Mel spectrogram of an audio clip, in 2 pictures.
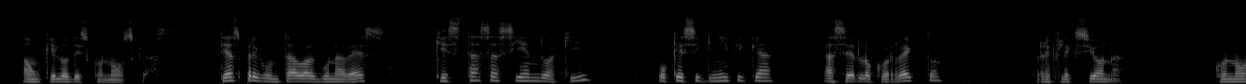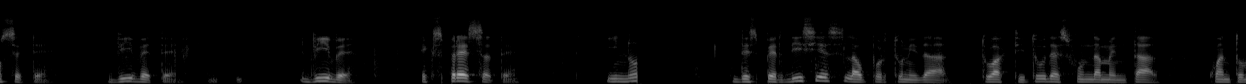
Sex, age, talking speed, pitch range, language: male, 40-59, 80 wpm, 110-140 Hz, Spanish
